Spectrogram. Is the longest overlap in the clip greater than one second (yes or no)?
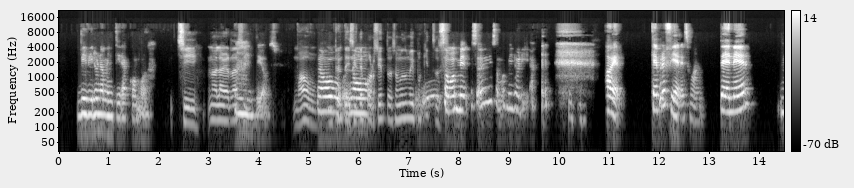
yes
